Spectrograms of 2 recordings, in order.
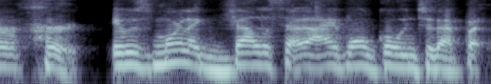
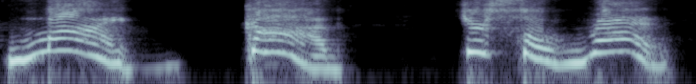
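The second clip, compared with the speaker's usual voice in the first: higher, slow gasping "you're so red"; mock shock; 7 semitones higher, much slower than usual. Friend after lip wax, mock horrified at redness. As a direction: act aghast at her red skin.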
